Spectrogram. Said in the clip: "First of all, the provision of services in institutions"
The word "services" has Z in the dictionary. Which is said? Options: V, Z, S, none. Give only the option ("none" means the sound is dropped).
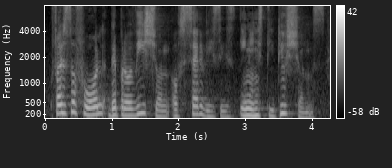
S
